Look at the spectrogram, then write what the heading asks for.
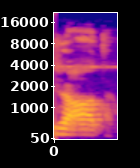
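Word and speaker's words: ਰਾਤੀਂ: फिर शब्द होना सी रात, राती बहुवचन हो गया। बिहारी की मात्रा नाल बिंदी प्रनाउंस करांगे, राती, रुत्ती, रुत्तां दी गल, थित्ती, वार, ये चारे शब्द अलग अलग आ जी।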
